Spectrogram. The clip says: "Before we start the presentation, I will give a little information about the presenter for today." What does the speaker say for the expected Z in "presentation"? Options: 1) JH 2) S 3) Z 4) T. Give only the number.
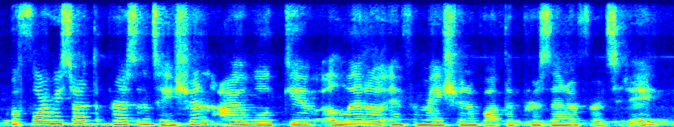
3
